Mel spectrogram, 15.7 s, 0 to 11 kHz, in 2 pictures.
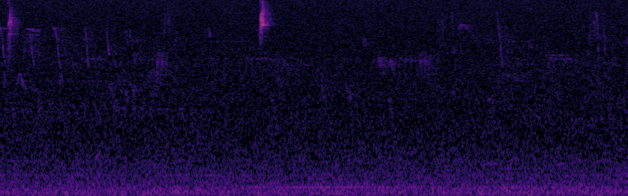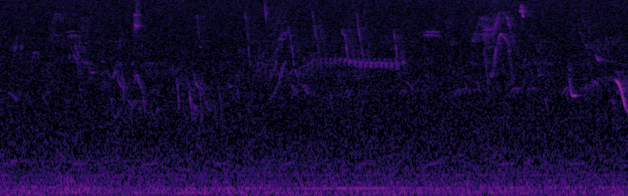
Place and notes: {
  "title": "Apulo, Cundinamarca, Colombia - Singing Birds",
  "date": "2013-01-03 06:15:00",
  "description": "Bird songs during the sunrising. Zoom H2N in XY function at ground level. The recording was taken on Apulo's rural area.",
  "latitude": "4.52",
  "longitude": "-74.58",
  "timezone": "America/Bogota"
}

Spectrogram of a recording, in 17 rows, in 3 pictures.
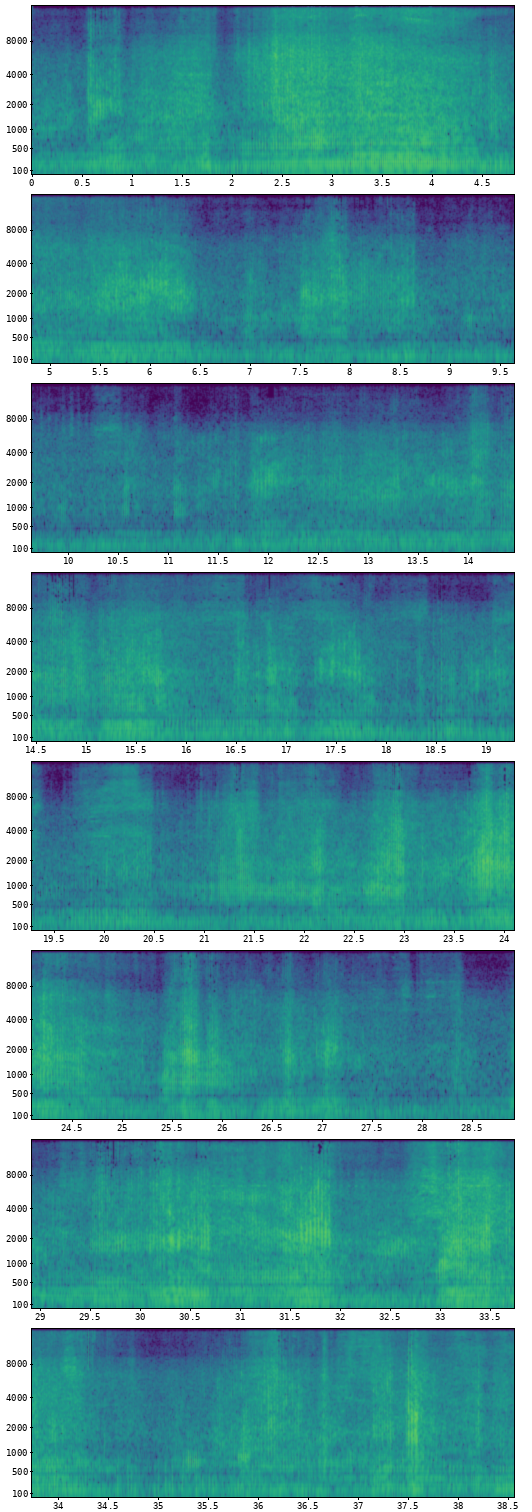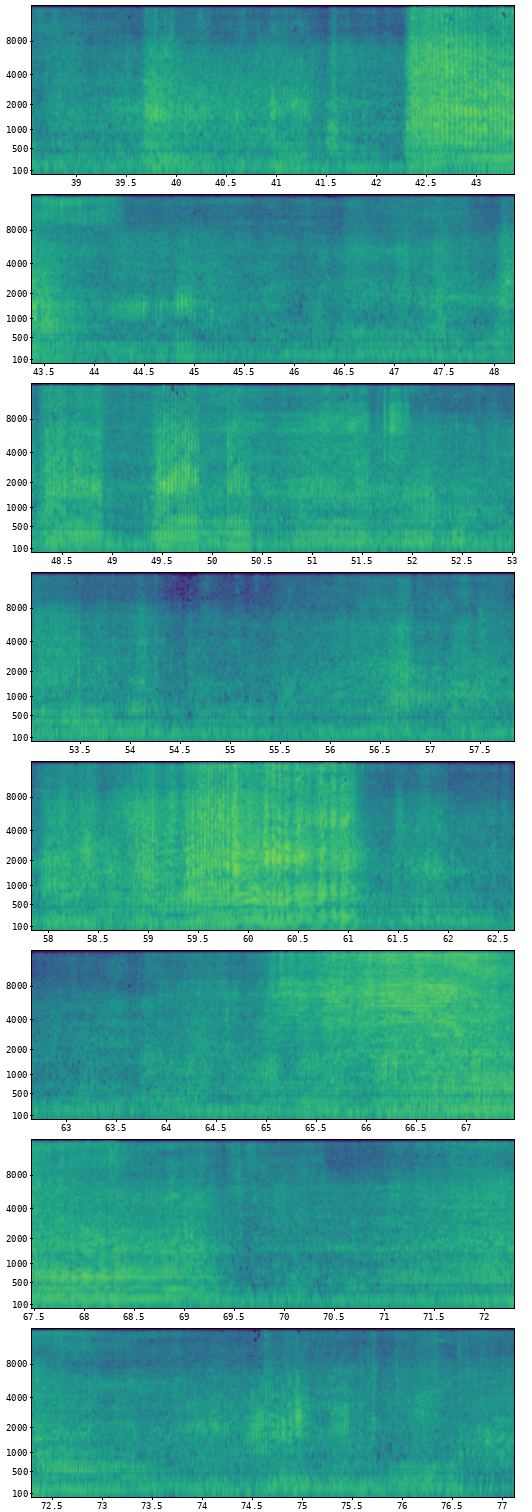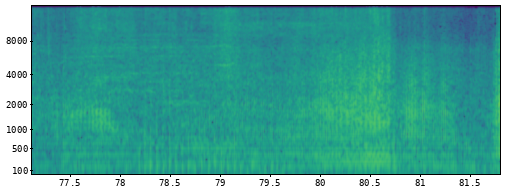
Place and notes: {
  "title": "Joliet MX Park",
  "date": "2010-10-25 11:30:00",
  "description": "Dirt Bikes, MX Park, MX Track, MX, Mortorcycle",
  "latitude": "41.37",
  "longitude": "-88.23",
  "altitude": "155",
  "timezone": "America/Chicago"
}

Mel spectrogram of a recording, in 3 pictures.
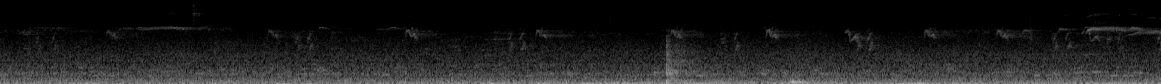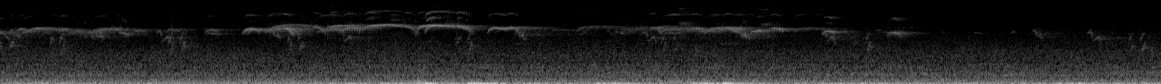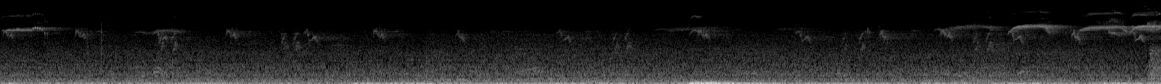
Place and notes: {
  "title": "University Maribor - Slomsek square in the morning",
  "date": "2008-06-06 07:30:00",
  "description": "A busy morning atmosphere.",
  "latitude": "46.56",
  "longitude": "15.64",
  "altitude": "275",
  "timezone": "Europe/Ljubljana"
}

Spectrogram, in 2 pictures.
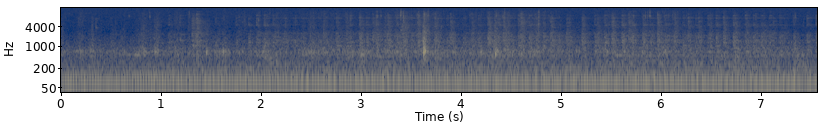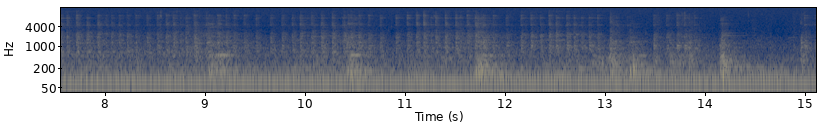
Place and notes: {
  "title": "berlin, plänterwald: spree - the city, the country & me: spree river bank",
  "date": "2014-01-26 16:32:00",
  "description": "workers attach towboat to coal barges, cracking ice of the frozen spree river, promenaders\nthe city, the country & me: january 26, 2014",
  "latitude": "52.48",
  "longitude": "13.50",
  "timezone": "Europe/Berlin"
}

